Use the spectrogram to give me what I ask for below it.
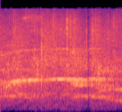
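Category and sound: crowd, audience cheering and applause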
